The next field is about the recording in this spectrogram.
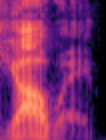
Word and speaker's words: Yahweh: In fact, to assure that they didn't make the mistake, the Israelites wouldn't even say God's name, the four Hebrew characters that basically translate to YHWH and are often pronounced as Yahweh.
